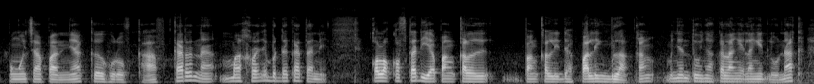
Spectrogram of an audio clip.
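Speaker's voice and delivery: normal talking voice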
